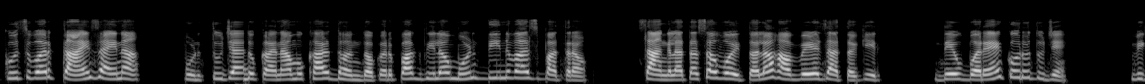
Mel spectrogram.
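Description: At 2.35 s, just after "वर काय जायना पूण", a burst of packet loss removes about 80 ms of audio, ending at 2.45 s. The receiver fills the hole by stretching the last sound for roughly 80 ms and fading it down, so it sounds like a brief held buzz or fading hiss before speech jumps ahead to "दुकाना मुखार धंदो करपाक". On a spectrogram this looks like frozen, smeared bands that fade out, then an abrupt restart. The waveform shows a decaying envelope followed by a sudden onset.

At 8.55 s, right after "वयतलों हांव वेळ", a short concealed packet loss lasts until 8.59 s. About 20 ms of audio failed to arrive in time. The decoder patched roughly 13 ms of it from the preceding sound and then blended back into the real signal, so it passes as a quick smear or wobble. The spectrogram shows a thin vertical blur, and the waveform shows a kink. Throughout the clip, the Opus call path limits the audio band to about 8 kHz.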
